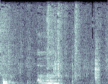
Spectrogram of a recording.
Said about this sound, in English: Oh, there's a dog in between my legs.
